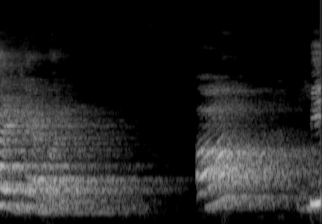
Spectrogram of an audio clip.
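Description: Only speech: a woman's voice draws out a word that fades away over about a second and a half, then after a brief pause she starts speaking again.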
